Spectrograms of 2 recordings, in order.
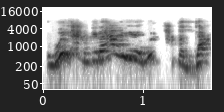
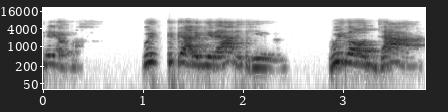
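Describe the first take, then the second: First: High-pitched, frantic mock plea; retold panic. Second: Tamer, slightly raised echo of a panicked plea; quoting back the panic. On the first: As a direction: re-enact your own panic, pitch shooting up. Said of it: "when I panic". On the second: Retold or imitated. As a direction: parrot a friend's panicked words back to them. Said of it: "Listen to what you just said".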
